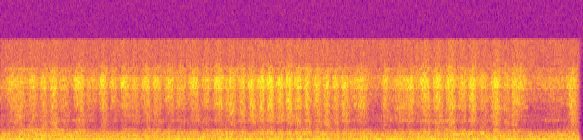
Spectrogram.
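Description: A cotton pad rubbing over eel skin leather in faint repeated strokes, wiping off excess leather conditioning cream. A steady low hum runs underneath.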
